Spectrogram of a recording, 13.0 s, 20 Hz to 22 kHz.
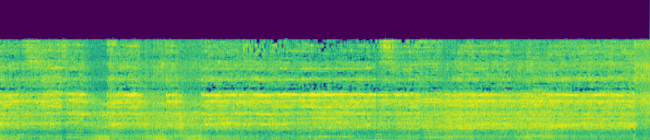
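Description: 6 kW CNC fiber laser cutting machine cutting metal plate: a steady, loud hiss from the gas jet at the laser cutting head.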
